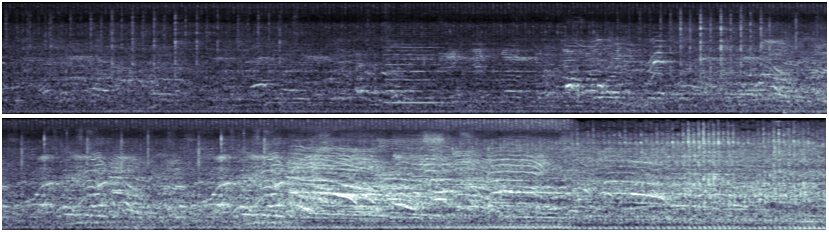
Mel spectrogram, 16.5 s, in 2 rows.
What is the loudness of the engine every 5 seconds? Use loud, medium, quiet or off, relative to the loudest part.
quiet, quiet, medium, loud.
